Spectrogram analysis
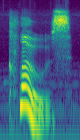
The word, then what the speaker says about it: clothes: Clothe the many learners pronounce two clear syllables, but native speakers usually shorten it. It sounds almost like clothes.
